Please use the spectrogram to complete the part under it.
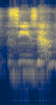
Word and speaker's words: Xexem: And then the other one is Zexem. It's spelled X-E-X-E-M. And it's spelled with an X, but it's pronounced with, like, a Z sound. Because, you know, the English language.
